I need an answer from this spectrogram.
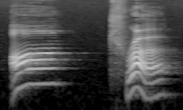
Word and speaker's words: entrepreneur: Did you hear the schwa sound? It comes after the first stressed syllable. Entrepreneur.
